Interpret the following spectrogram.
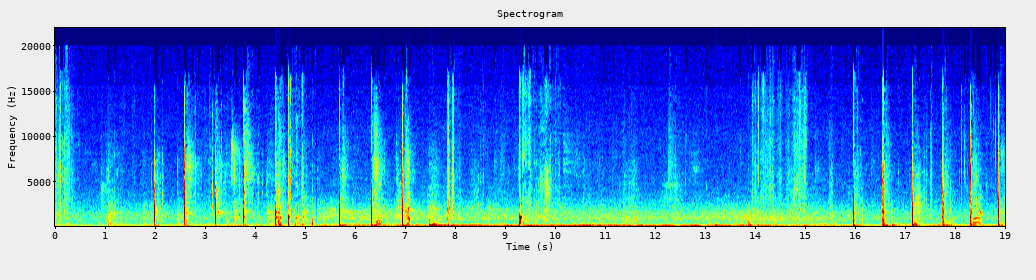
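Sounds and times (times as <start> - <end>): steady low hum: 1.4 - 19.0.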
